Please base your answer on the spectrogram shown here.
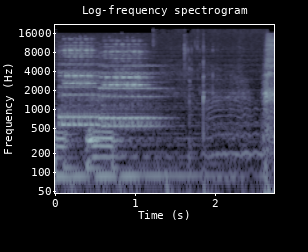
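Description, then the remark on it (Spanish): A phone's message notification rings out in bright, sustained electronic tones that shift pitch over a couple of seconds, fairly loud, then ends in a brief noisy burst, as messages keep arriving. “Siguen llegando mensajes”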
